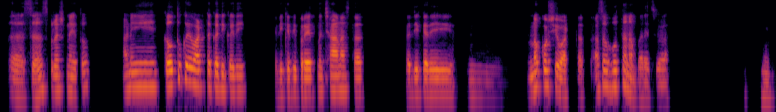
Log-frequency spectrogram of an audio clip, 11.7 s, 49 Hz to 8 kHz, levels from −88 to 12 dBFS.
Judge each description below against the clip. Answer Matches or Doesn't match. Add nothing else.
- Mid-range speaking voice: Doesn't match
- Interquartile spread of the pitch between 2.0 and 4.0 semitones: Doesn't match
